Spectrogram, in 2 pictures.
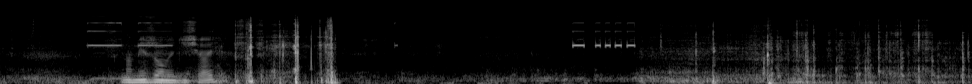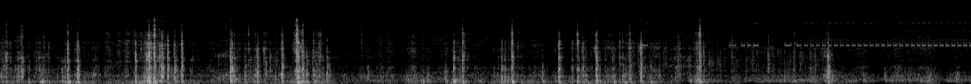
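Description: A metal detector beeps with a short high tone.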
